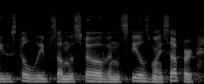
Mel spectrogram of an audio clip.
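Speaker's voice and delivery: ordinary talk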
